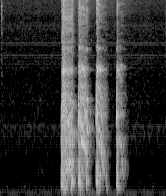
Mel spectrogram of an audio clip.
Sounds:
Cough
